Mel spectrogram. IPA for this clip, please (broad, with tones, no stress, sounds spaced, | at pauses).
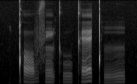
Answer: ǃʰ ɔ˧˩˧ v s ẽ˨˩ kʰ u˨˩ kʰ ɛ˦˥ ǃʰ ĩ˨˦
